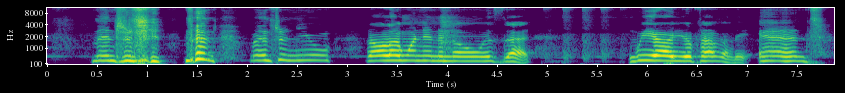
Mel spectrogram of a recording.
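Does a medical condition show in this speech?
Yes: cerebral palsy; present from birth.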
